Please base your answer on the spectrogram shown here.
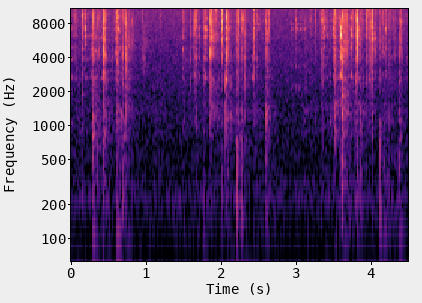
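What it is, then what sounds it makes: Dry bar soap being cut. A solid, faceted bar of dry yellow soap is held in the fingers and cut into cubes with a metal craft knife. The sound is a run of short, crisp snaps and crackles with bright, high edges and a faint low hum underneath.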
